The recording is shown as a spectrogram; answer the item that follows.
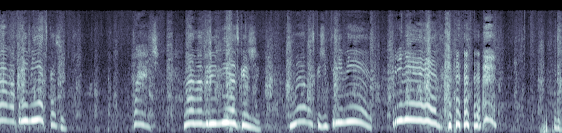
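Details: Staffordshire Bull Terriers, staffies, giving a run of tonal whining, howl-like cries, each arching up and falling in pitch, in bursts about a second long with short pauses and quick breathy panting between them.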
